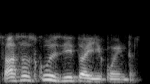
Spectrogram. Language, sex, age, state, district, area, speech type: Kashmiri, male, 30-45, Jammu and Kashmir, Bandipora, rural, conversation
